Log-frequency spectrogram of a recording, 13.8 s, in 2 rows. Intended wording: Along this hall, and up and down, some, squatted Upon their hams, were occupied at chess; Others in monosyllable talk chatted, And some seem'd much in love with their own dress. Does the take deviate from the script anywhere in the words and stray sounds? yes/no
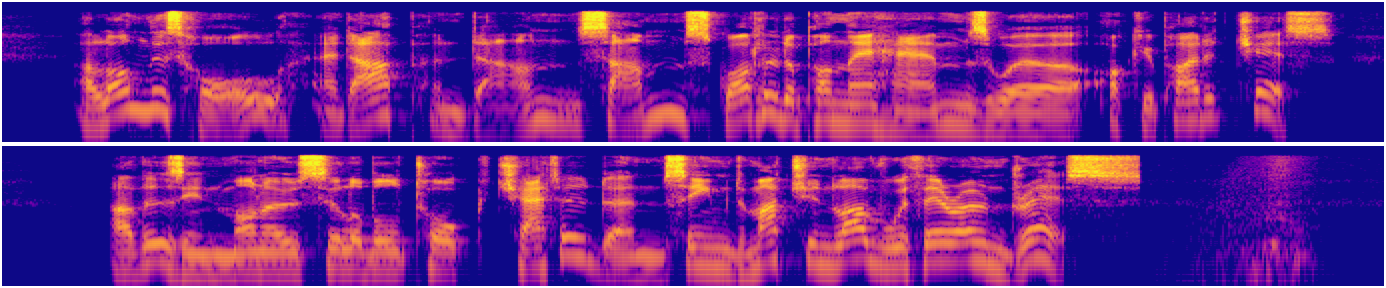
yes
